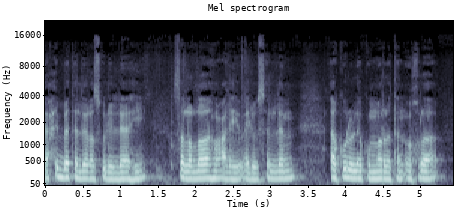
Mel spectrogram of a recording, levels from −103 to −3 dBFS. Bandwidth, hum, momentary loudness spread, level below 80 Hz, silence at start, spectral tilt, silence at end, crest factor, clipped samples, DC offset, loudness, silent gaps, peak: 10.5 kHz; none; 7 LU; -56 dBFS; 0 s; -8.5 dB/octave; 0.2 s; 16 dB; under 0.1%; under 0.1%; -23 LUFS; none; -6 dBFS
